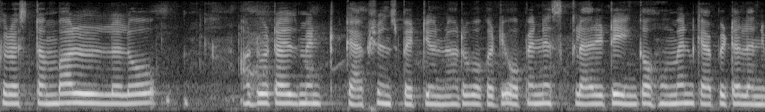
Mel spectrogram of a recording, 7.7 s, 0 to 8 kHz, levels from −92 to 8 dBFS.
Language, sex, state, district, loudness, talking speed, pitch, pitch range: Telugu, female, Andhra Pradesh, Guntur, -16 LUFS, 100 wpm, 235 Hz, 230-245 Hz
